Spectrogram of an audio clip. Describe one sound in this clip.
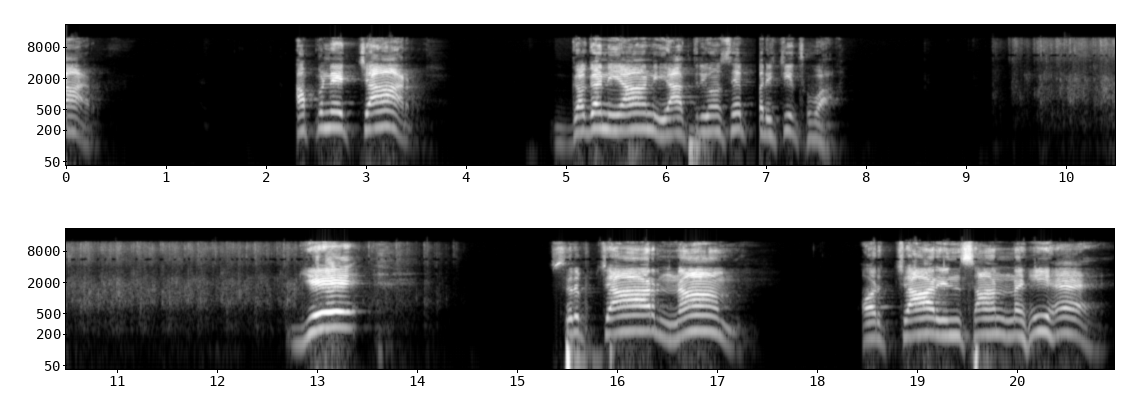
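An elderly man speaks with emphasis through a microphone, pausing between phrases.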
